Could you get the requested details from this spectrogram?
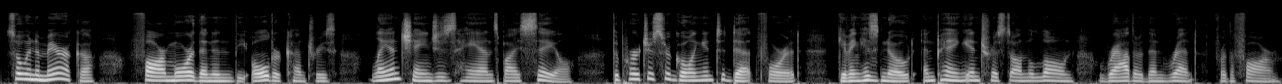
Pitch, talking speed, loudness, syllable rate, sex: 170 Hz, 175 wpm, -18 LUFS, 4.6 syllables/s, female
